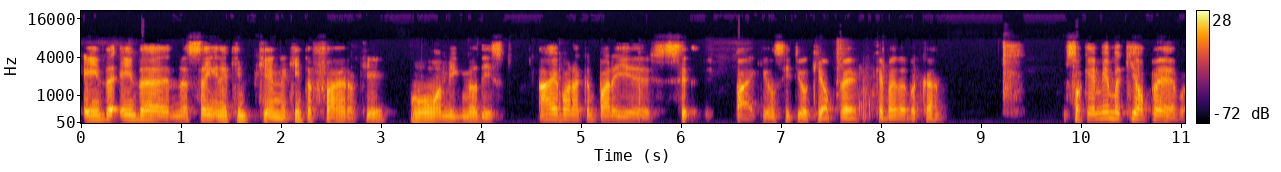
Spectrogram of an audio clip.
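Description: Speaking with a Lisbon accent, a man uses a fairly high pitch and lively intonation. He keeps a moderate pace broken by long, frequent pauses. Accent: European Portuguese, Lisbon. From Portugal, Lisbon. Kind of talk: casual chat. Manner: loud.

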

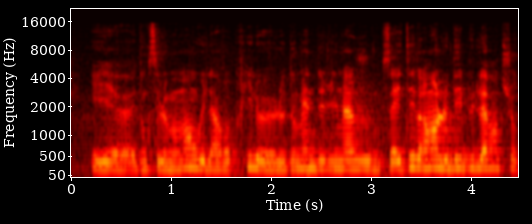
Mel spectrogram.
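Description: Over noticeable background noise, a woman of medium pitch talks at a very fast pace in a monotone, flat intonation. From southern France, Narbonne (Languedoc). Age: 20s. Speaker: wine company creative director. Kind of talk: interview.

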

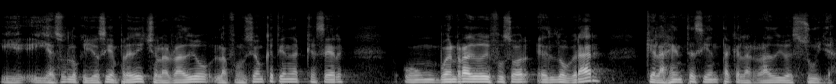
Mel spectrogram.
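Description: Over a silent background in a very clean recording, a man speaks at a moderate pace with a fairly low pitch, a dark, mellow tone and ordinary pitch variation. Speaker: veteran radio broadcaster. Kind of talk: interview.

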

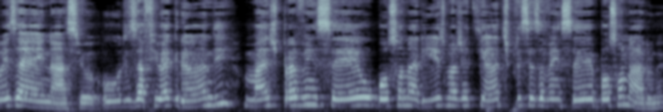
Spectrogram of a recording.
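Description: At a moderate pace, a woman with a plain, everyday voice speaks with ordinary pitch variation. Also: fairly high pitch for a woman, hardly any pauses. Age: 40s. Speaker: podcast host. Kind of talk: political analysis podcast.

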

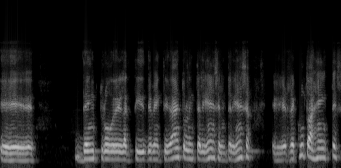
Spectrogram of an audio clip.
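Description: A man talks with a fairly high voice whose pitch varies in an ordinary way. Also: moderate pace. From Cuba. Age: 60s. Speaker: former intelligence officer. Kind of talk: interview testimony. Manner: halting.

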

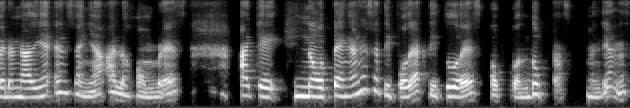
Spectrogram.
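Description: Speaking at a moderate pace, a woman with a fairly high pitch lets her voice swing very widely in pitch. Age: 20s. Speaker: journalist and activist. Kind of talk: casual interview chat.

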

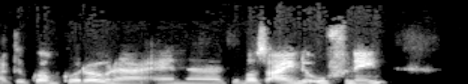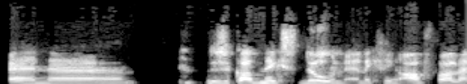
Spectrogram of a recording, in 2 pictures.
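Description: A woman's an ordinary speaking voice, fairly high in pitch, with fairly even intonation and a moderate pace. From Zeeland, Netherlands (Zeeuws-Vlaanderen). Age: 20s. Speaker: podcast guest sharing weight-loss story, social media worker. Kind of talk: casual interview.

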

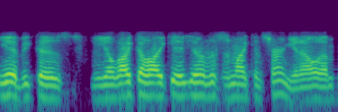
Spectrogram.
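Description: Intonation stays fairly even throughout. The sound is dry and close with no echo. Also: man, medium pitch for a man, fairly quick pace.

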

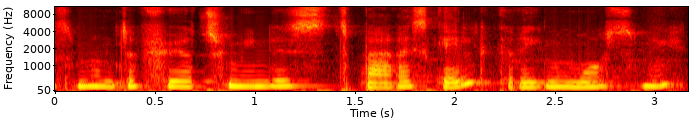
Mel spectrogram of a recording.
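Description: Soft-spoken and very slow, a woman of medium pitch talks with ordinary pitch variation. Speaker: divorce lawyer. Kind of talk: interview conversation.

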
